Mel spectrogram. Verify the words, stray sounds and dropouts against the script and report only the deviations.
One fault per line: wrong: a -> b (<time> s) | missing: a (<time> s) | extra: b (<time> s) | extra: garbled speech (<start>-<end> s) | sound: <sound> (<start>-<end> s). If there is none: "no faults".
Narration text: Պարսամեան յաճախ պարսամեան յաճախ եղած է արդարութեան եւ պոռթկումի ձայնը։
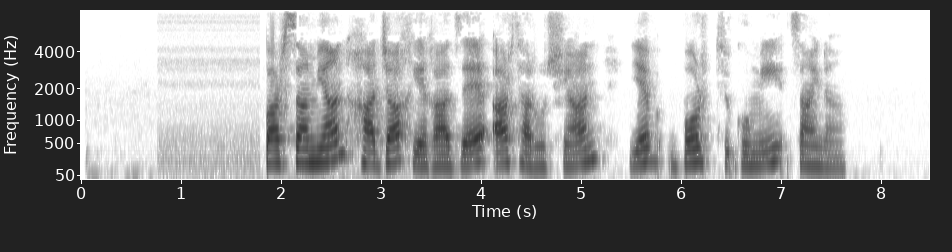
missing: պարսամեան յաճախ (3.3 s)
